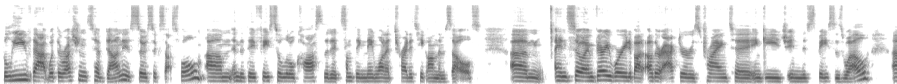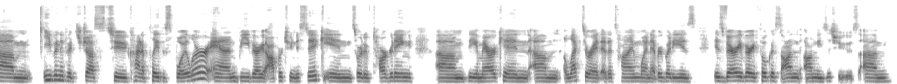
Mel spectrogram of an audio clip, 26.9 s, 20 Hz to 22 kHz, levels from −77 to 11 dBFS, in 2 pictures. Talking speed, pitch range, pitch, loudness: 190 wpm, 165-185 Hz, 170 Hz, -23 LUFS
